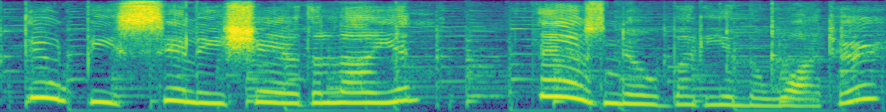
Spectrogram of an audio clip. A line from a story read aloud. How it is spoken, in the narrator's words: a beautiful butterfly said in her tiny little voice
